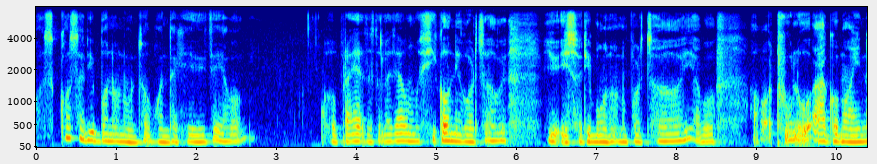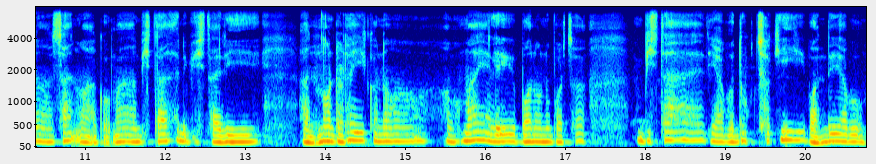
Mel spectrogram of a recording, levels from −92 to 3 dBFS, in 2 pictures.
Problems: constant background noise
